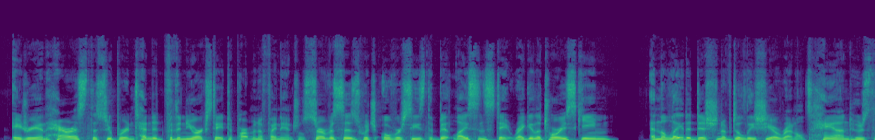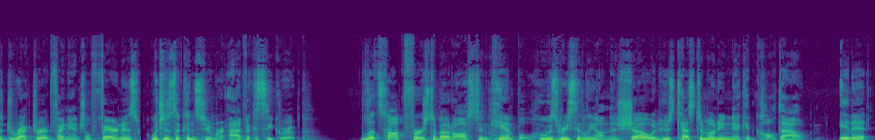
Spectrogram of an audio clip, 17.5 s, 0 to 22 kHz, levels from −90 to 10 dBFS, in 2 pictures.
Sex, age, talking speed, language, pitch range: male, 30-49, 205 wpm, English, 125-170 Hz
